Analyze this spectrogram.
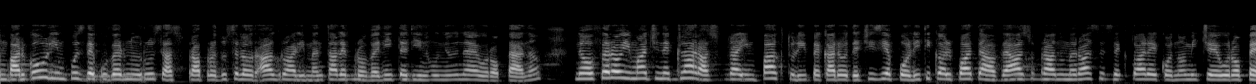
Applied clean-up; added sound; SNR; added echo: neural mask model DeepFilterNet 3.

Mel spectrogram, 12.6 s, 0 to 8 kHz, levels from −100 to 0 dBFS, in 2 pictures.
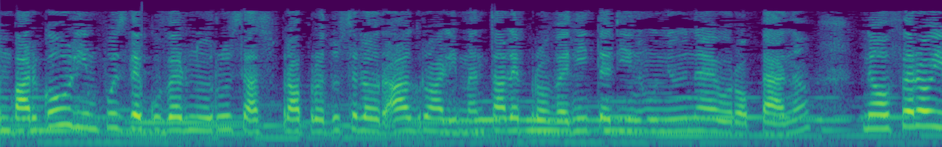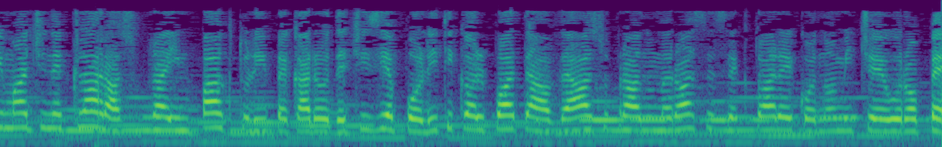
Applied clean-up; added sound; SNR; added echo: none; Piano; 11 dB; none.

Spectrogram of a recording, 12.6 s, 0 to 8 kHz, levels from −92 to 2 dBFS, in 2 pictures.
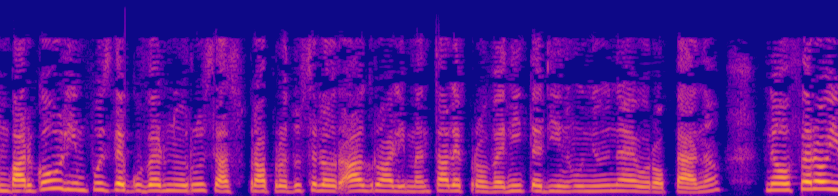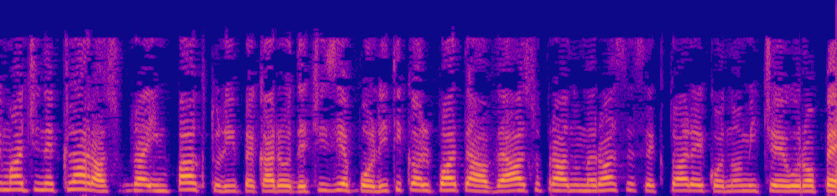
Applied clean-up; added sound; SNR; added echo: neural mask model Resemble Enhance denoiser.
